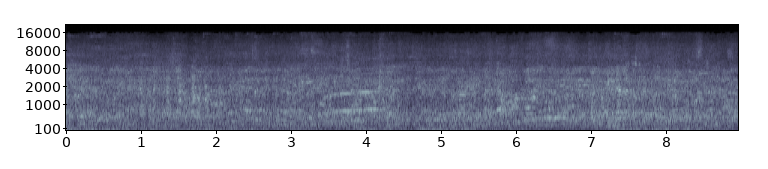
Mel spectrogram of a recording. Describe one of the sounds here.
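A crowd of men and women chatters loudly all around, close by.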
